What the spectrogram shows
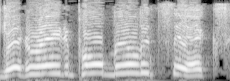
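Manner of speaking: put-on American Southern accent. Retelling what a man in a video says: imitating a southern accent. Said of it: "in a southern accent".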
